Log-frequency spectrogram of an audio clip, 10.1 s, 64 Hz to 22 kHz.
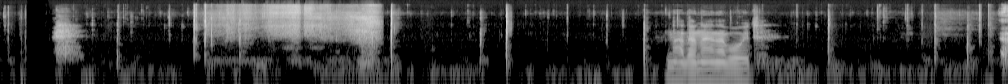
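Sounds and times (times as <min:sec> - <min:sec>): campfire crackling and popping: 0:00.0 - 0:10.0
hissing noise: 0:02.1 - 0:04.0.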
